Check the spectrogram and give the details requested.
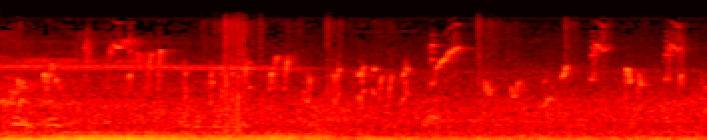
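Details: Territorial lure song of a streak-eared bulbul: a quick run of bright chirps and upward-sweeping notes, dense at first and then sparser, over a steady low hum.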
